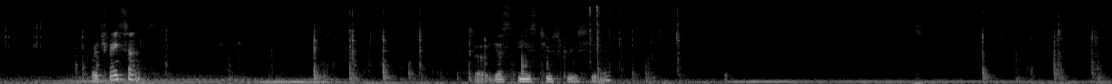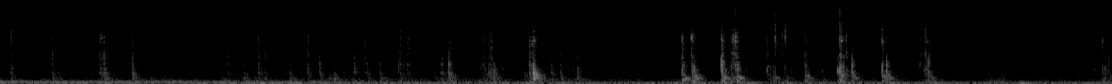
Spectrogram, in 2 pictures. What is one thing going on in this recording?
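A screwdriver scrapes and clicks against small metal parts.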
